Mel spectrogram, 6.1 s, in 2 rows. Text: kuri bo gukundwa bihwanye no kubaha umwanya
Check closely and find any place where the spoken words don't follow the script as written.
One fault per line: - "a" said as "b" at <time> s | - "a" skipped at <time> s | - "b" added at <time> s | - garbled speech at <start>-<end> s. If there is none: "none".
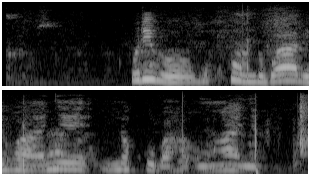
none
